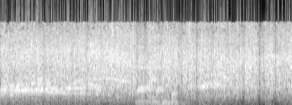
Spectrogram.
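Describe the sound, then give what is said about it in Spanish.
Sustained audience applause, a dense, steady wash of clapping at full volume throughout, with a brief voice rising above it around the middle. The audience is applauding a news headline that the Supreme Court confirms the Christmas hamper is a workers' right. “A partir de este aplauso, dos, dos, eh, conclusiones.”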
